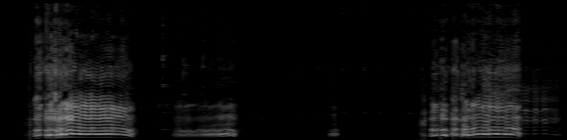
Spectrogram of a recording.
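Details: Goat bleating: two long, wavering, nasal bleats with rich harmonics, a shorter quieter bleat between them and a brief faint sound, with clear pauses and no other noise.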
